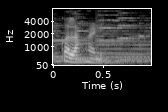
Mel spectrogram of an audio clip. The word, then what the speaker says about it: Kalahandi: locally pronounced Kalahandi, is a district of Odisha.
